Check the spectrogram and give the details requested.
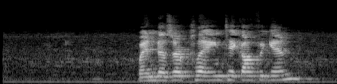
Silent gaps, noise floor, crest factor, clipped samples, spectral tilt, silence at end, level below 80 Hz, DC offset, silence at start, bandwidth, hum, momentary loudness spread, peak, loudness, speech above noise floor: none; -45 dBFS; 18 dB; under 0.1%; -2.5 dB/octave; 0.25 s; -66 dBFS; under 0.1%; 1.4 s; 11 kHz; none; 5 LU; 0 dBFS; -14 LUFS; 30 dB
